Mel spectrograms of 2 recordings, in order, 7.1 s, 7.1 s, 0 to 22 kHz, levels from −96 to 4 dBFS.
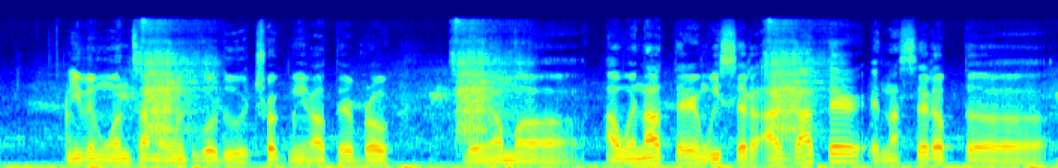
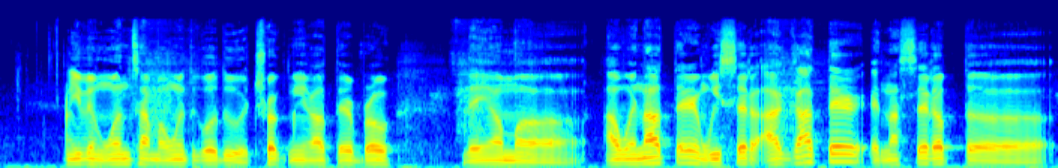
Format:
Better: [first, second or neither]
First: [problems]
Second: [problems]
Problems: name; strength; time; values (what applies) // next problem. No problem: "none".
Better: second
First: hiss; loud; throughout; 7 dB below the speech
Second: hiss; faint; throughout; 25 dB below the speech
